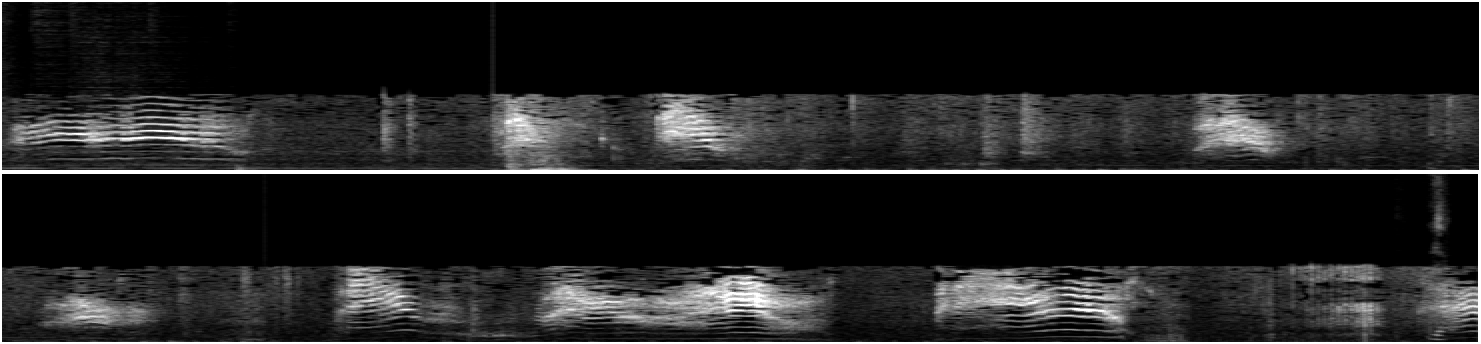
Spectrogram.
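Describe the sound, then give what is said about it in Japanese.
An excited cat named Sora meows repeatedly and insistently for attention, a rapid series of loud, excited calls with short gaps, some drawn out and wavering, with a low rumble underneath at times. “これはあのめちゃめちゃ興奮状態のそらちゃんでございますのかまってかまってかまって来て来て来てみたいなそういう感じに喋っておりますこちら”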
